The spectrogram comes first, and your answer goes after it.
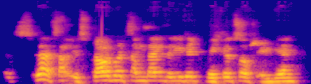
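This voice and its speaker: A man with a Sri Lankan accent who talks with a high voice. He speaks as a guest on a casual talk show and tells stories haltingly, full of fillers. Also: fairly even intonation, fairly bright tone, lo-fi sound. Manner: hesitant storytelling with many fillers. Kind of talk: casual chat.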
